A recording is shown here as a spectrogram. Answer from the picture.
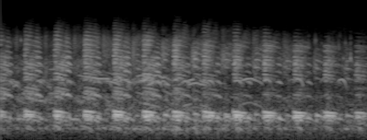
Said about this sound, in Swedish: En annan som har ljudliga vingslag är knölsvanen. Och man hör verkligen att det här är en tung fågel. Slagen är långsammare och kraftfullare.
